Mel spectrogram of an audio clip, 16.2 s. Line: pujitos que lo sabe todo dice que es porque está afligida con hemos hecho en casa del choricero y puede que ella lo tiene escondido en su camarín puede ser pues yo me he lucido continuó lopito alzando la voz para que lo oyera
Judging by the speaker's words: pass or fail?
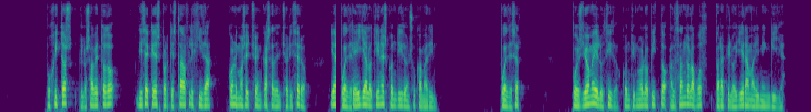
pass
